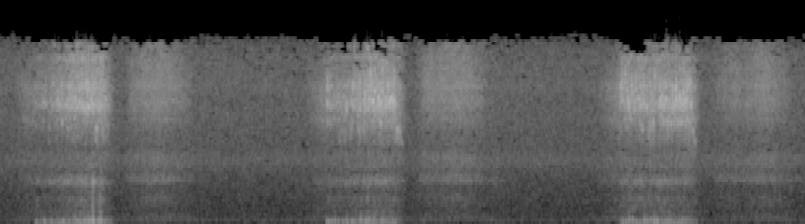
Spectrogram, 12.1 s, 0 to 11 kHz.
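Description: Three loud, rattling inhaled snores about every 4 to 5 seconds, with quieter exhalations between, roughly 13 breaths a minute; snoring.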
